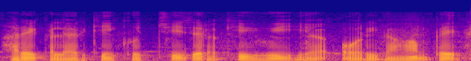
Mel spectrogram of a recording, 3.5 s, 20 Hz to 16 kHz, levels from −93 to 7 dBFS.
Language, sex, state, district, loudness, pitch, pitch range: Hindi, male, Madhya Pradesh, Bhopal, -17 LUFS, 95 Hz, 90-100 Hz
